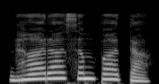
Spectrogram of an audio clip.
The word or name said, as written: ಧಾರಾಸಂಪಾತ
